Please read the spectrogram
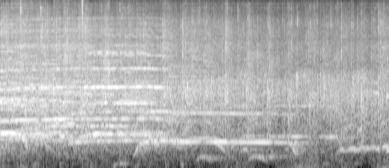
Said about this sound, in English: Let's give them a hand, y'all. Let's show them some love.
